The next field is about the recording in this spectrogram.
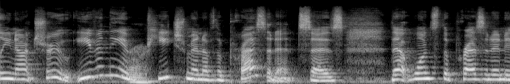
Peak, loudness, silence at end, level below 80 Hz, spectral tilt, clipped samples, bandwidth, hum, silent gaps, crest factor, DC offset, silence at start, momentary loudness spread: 0 dBFS; -12 LUFS; 0 s; -44 dBFS; -4.5 dB/octave; under 0.1%; 15.5 kHz; none; none; 12 dB; under 0.1%; 0 s; 4 LU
